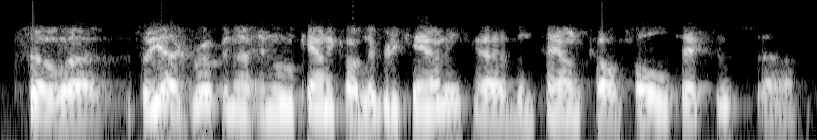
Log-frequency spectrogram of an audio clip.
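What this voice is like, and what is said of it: Southeast Texas accent. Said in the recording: “The accent here, I grew up in Southeast Texas”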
